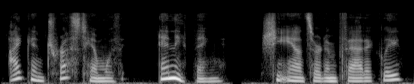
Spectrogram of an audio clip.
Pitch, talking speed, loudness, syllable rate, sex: 185 Hz, 130 wpm, -17 LUFS, 5.4 syllables/s, female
